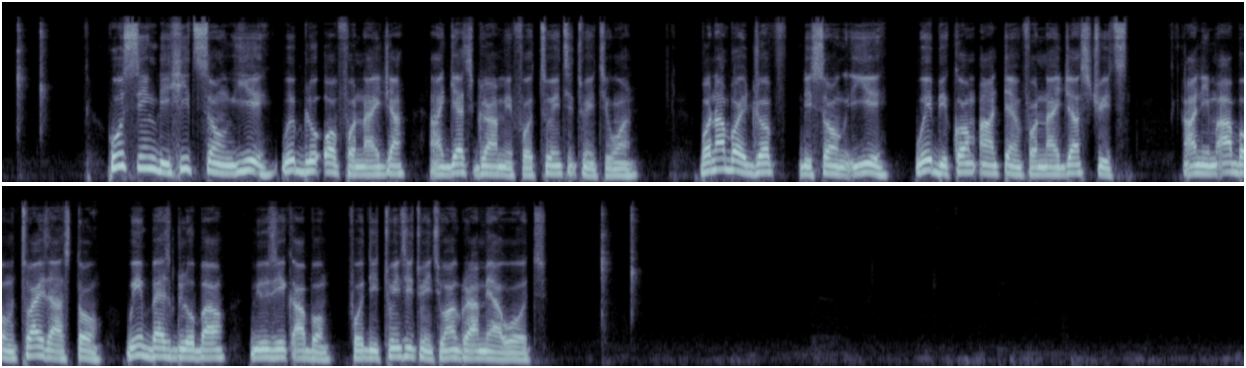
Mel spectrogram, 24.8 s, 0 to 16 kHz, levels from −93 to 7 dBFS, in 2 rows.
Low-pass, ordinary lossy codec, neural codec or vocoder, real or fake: 10.8 kHz; Opus, 32 kbps; vocoder, 24 kHz, 100 mel bands, Vocos; fake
